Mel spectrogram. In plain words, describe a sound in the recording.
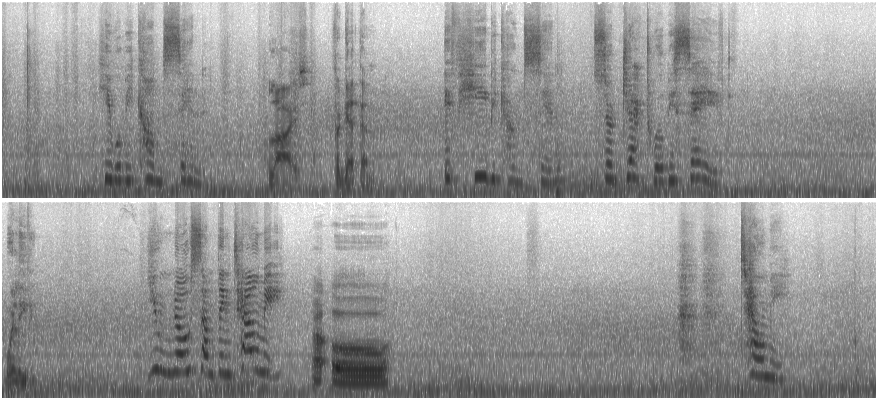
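A young woman speaks earnestly, then pleads.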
